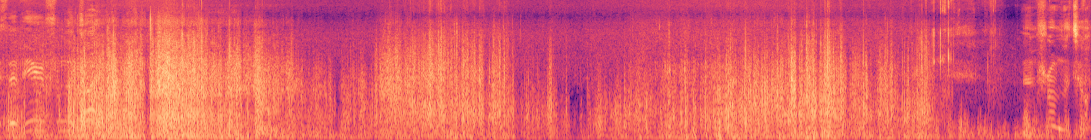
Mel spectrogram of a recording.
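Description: Strong gusty wind buffets the microphone on a high, exposed mountain trail in the Vosges, a steady roaring rumble with brief lulls and surges that fills the scene throughout.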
